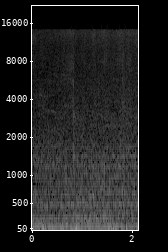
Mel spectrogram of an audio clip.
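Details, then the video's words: Western honey bee at the hive, March 11, 2015, holding its backside up and fanning its wings; a steady low hum runs throughout, with two brief clicks over a dense background buzz of the colony. "there's a bee right there see that bee see how it's holding its backside up and fanning its wings"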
